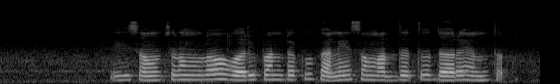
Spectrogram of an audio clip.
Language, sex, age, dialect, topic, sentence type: Telugu, female, 41-45, Utterandhra, agriculture, question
